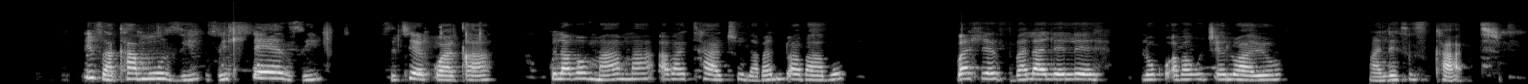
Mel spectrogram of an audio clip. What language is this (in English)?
North Ndebele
